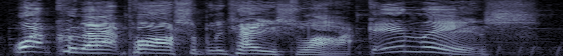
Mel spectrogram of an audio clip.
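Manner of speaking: a cook worried the recipe will cost him his job; nervous old cook. Acted.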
